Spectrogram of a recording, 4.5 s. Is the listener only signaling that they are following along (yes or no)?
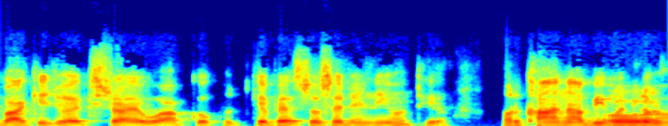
yes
